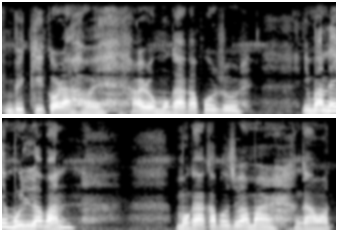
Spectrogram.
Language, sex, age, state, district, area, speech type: Assamese, female, 45-60, Assam, Jorhat, urban, spontaneous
